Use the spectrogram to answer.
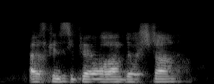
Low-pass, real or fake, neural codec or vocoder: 7.2 kHz; fake; codec, 16 kHz, 1 kbps, FreqCodec, smaller model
